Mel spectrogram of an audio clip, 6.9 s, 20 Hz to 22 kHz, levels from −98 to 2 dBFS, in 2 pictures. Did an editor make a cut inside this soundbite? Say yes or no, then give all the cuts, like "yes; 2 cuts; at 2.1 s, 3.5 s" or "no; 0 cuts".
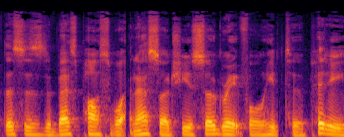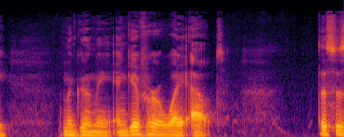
yes; 2 cuts; at 1.2 s, 2.8 s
